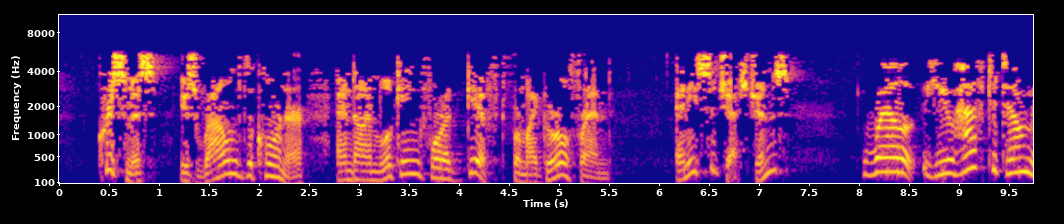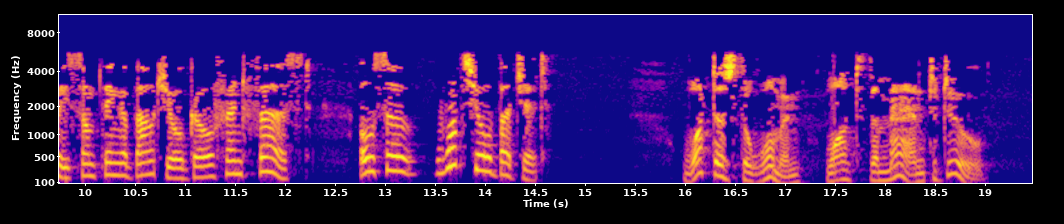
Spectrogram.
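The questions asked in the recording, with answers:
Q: What does the woman want the man to do?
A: Tell her about his girlfriend and his budget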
